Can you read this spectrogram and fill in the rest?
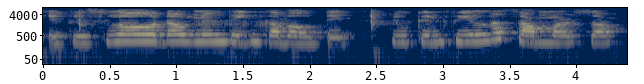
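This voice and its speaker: A six-year-old child reading picture books aloud in a halting, word-by-word way, as the host of a story time. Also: high voice, level tone, a little hiss or hum. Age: child, 6 years old.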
